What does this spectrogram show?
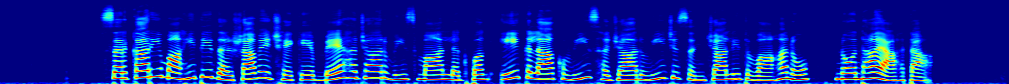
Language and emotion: Gujarati, neutral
